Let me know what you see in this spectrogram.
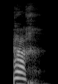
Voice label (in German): "Tach", German; hello in german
